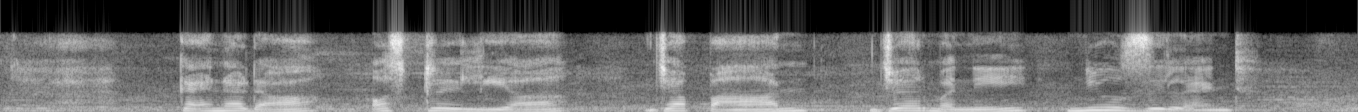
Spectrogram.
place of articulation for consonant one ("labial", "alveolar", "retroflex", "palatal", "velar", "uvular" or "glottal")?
velar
